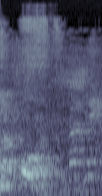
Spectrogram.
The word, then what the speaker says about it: rapport: What's the meaning of rapport? It's not rapport. It's not rapport. The Z is silent. It's rapport. It's a French word.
